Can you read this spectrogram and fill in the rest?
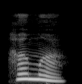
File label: "ಹಮಾ", Kannada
